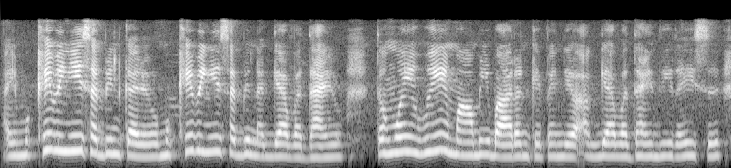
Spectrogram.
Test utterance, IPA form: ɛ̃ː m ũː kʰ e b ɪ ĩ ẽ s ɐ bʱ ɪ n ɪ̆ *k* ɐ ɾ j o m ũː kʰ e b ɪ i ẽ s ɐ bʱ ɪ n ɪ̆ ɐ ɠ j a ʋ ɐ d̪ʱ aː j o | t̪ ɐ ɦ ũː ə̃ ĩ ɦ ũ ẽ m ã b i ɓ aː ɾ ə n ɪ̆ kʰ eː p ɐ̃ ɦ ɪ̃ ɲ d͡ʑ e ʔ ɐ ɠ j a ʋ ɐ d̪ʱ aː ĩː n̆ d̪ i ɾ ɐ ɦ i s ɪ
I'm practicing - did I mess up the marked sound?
no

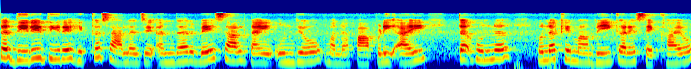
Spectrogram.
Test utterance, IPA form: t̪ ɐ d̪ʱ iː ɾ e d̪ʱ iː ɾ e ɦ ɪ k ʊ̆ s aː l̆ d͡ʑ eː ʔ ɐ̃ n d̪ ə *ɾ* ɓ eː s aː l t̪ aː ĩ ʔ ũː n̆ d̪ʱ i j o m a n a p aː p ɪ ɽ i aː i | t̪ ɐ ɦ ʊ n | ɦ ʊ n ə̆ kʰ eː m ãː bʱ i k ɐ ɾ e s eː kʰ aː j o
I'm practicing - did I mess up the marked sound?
no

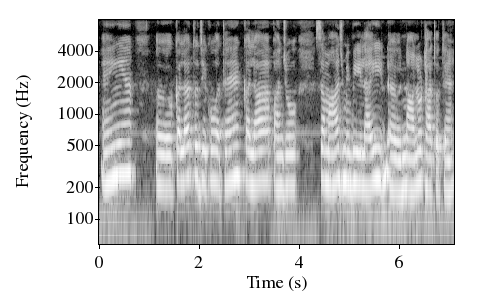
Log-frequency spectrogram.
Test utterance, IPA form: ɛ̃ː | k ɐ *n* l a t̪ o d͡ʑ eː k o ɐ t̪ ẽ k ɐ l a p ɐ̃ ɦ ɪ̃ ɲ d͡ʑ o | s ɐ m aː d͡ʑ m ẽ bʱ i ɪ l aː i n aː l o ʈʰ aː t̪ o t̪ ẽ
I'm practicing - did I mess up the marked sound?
yes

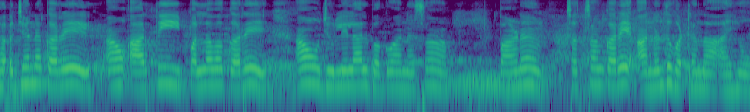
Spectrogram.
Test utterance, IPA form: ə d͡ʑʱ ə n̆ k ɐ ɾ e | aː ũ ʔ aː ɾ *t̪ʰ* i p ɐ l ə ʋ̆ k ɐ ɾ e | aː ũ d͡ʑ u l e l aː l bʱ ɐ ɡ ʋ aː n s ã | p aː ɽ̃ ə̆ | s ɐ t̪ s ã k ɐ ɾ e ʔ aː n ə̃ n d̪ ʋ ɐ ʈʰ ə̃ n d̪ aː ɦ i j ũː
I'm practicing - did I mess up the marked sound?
yes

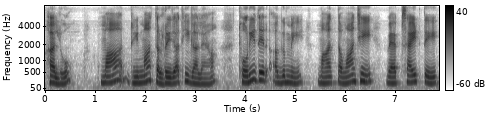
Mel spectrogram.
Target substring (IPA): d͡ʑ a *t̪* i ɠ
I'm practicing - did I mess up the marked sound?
yes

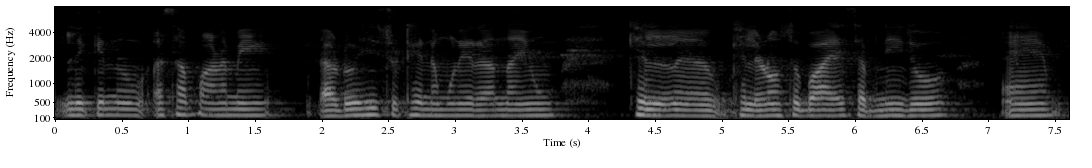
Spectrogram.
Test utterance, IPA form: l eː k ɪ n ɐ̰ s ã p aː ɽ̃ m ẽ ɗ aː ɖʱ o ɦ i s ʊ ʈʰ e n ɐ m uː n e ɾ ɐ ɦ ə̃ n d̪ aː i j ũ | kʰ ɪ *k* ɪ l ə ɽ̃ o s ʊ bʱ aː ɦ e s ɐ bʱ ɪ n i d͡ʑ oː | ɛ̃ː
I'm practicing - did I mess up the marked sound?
yes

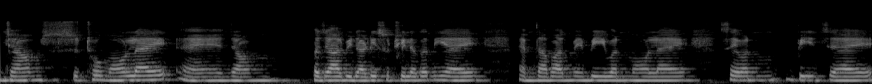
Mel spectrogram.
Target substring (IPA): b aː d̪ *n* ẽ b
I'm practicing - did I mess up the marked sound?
yes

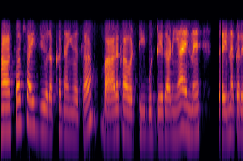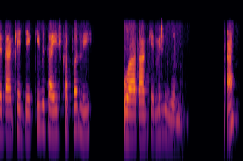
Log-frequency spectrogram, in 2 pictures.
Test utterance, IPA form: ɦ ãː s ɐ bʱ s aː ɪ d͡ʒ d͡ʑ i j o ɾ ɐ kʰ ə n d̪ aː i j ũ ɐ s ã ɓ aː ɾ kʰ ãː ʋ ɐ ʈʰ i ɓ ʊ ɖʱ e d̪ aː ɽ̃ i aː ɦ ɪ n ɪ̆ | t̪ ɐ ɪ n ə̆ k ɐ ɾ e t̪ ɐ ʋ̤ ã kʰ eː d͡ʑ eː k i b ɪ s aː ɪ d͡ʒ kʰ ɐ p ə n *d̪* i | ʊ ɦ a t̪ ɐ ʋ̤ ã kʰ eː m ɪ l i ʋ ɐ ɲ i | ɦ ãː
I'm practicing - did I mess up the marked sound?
no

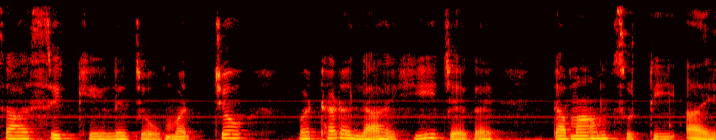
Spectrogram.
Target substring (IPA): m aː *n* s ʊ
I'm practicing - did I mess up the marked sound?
yes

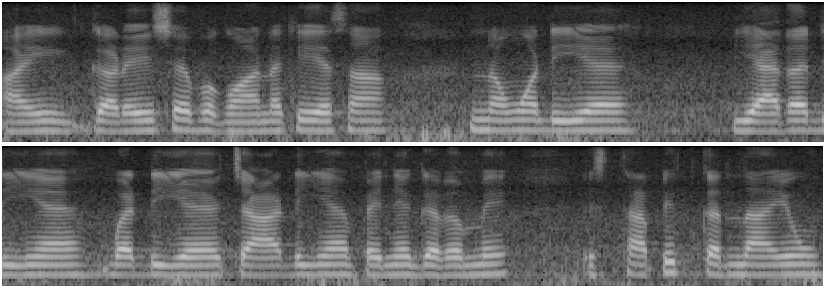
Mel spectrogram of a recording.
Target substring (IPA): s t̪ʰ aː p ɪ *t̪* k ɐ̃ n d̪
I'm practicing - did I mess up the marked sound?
no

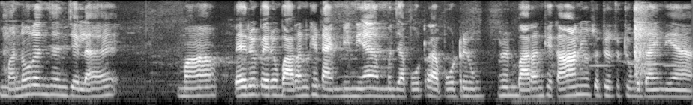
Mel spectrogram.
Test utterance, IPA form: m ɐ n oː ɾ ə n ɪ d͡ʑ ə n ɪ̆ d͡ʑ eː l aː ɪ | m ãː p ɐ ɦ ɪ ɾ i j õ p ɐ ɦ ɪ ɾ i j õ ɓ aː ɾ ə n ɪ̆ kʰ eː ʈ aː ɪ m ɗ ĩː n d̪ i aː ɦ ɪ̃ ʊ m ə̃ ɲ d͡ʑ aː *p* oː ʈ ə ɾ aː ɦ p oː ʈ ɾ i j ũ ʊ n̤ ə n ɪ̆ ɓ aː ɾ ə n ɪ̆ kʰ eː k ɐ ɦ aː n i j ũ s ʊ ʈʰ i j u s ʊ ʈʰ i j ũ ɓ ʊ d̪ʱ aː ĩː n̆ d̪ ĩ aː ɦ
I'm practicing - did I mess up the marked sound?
no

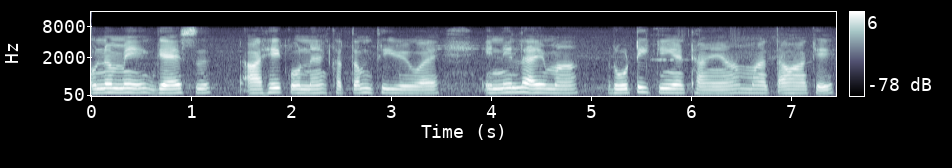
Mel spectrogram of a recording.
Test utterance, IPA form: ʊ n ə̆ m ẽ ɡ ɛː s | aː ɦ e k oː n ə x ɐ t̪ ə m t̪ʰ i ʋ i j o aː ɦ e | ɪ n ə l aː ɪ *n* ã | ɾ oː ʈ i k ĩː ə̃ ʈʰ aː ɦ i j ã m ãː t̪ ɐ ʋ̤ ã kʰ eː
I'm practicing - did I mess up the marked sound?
yes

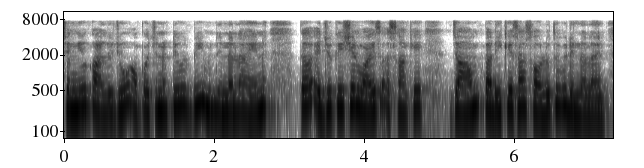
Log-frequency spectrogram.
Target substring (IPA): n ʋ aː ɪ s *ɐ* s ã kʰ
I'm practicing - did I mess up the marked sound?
no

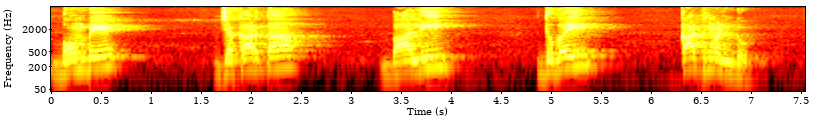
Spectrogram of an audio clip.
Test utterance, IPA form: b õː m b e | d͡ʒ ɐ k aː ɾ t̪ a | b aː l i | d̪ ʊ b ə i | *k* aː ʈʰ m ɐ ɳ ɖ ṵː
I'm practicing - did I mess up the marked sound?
no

